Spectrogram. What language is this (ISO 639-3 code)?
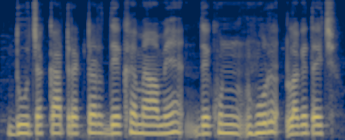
mai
